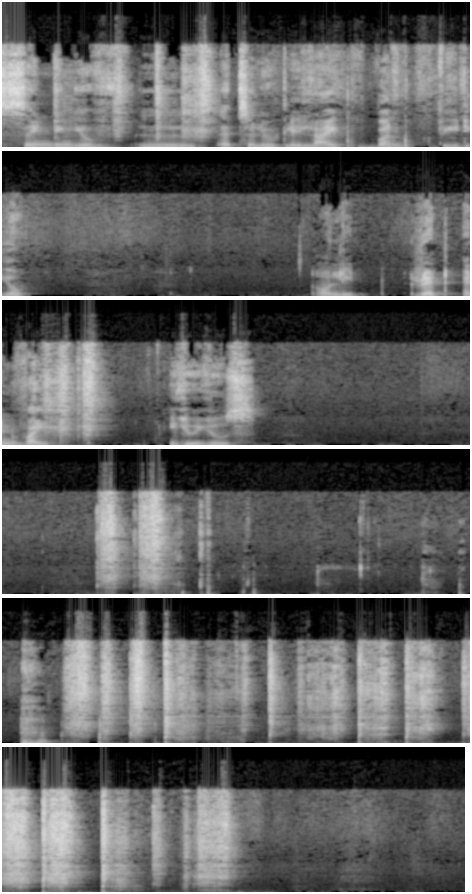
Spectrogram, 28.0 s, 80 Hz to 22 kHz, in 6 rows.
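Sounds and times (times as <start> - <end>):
painting knife scraping on palette: 0.5 - 2.4, 9.8 - 10.5, 15.0 - 16.2, 19.3 - 25.9.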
